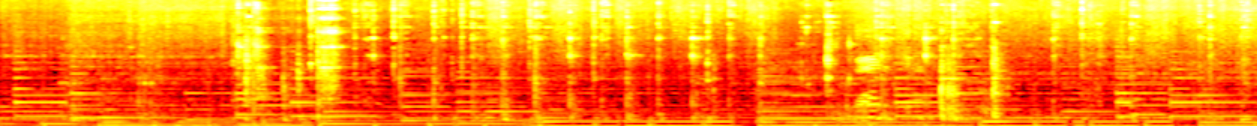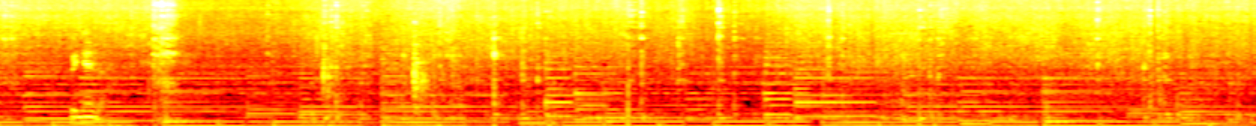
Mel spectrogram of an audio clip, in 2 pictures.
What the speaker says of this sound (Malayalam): സവാള, ബദാം, വെളുത്തുള്ളി എല്ലാം വറക്കാം.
